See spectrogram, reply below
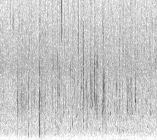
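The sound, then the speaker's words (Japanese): Water from a river runs and splashes steadily nearby, with brief brighter splashes and droplets breaking through the continuous, fairly quiet flow. “ちなみにこの川の水、なんと飲めるらしいよ。”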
